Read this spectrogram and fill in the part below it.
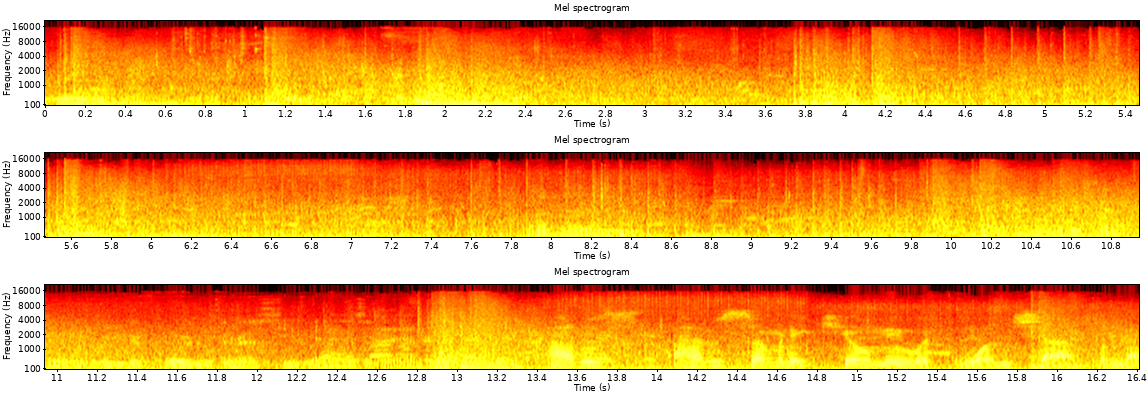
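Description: Gunfire cracks and booms in sharp bursts.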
